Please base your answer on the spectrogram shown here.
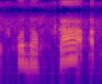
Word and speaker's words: Skłodowska: For its first part, you can remember the name of the modern sport, squash, and the letter W, the red one, in the second part, you need to pronounce like the first letter in the word Virginia, or for example, vet.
